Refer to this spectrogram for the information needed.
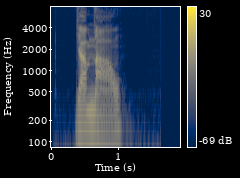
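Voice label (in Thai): "ยามหนาว" ภาษาโคราช; ฤดูหนาว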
